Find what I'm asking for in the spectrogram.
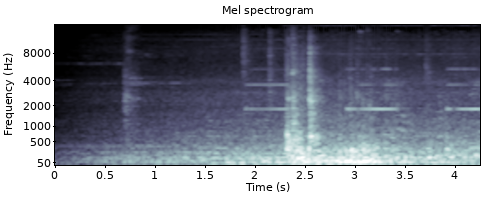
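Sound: train station ambience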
